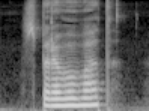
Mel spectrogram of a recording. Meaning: to administer (to work in an administrative capacity)
- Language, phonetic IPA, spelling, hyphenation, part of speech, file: Czech, [ˈspravovat], spravovat, spra‧vo‧vat, verb, Cs-spravovat.ogg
